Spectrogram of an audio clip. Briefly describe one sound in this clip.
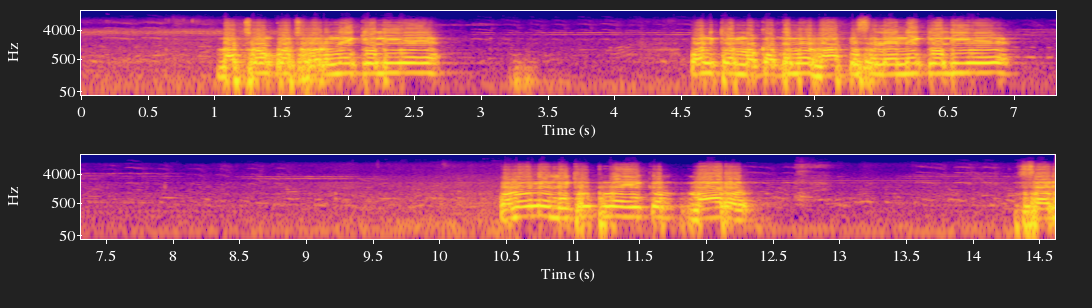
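A middle-aged man speaks forcefully into a microphone through loudspeakers, pausing between phrases.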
